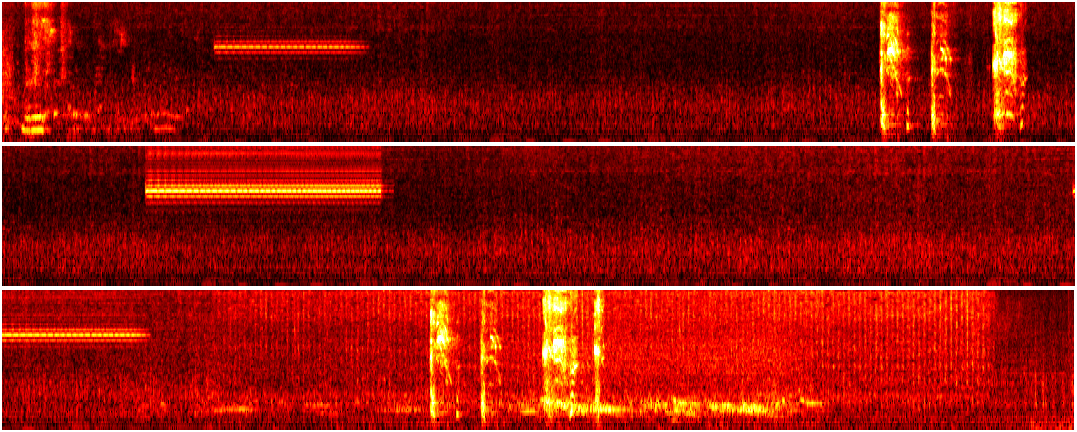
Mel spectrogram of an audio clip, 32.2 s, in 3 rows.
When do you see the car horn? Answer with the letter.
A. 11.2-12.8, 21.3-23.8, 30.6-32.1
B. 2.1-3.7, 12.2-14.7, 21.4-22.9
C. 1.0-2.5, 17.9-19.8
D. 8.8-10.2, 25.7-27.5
B.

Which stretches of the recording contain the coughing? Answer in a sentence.
You can hear the coughing from 8.8 to 10.2 s and from 25.7 to 27.5 s.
